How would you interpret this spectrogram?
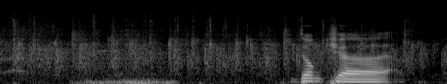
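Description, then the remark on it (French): A crowd claps steadily in a dense, crackling wash of applause for a guest being called up, and a loud voice calls out over it toward the end. “On peut l'applaudir.”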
